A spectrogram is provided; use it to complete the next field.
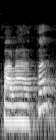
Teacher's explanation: you are involving the front part of the tongue, touching the teeth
